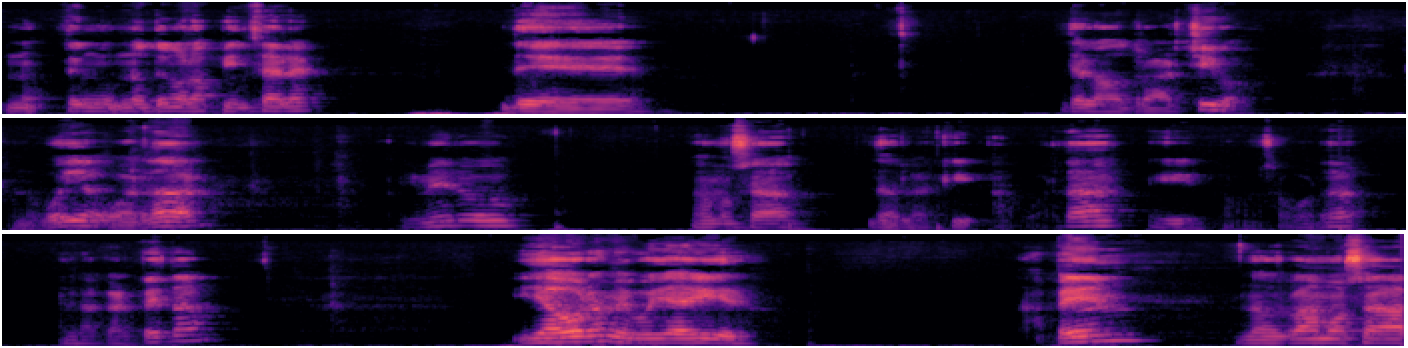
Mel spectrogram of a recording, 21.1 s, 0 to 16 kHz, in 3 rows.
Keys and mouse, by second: 5.2-21.0 drag, 6.8 Escape, 7.6 Tab, 15.6 Tab.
